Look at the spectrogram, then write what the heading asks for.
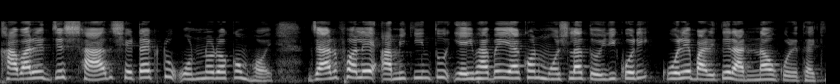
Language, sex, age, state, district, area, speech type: Bengali, female, 45-60, West Bengal, Purba Medinipur, rural, spontaneous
